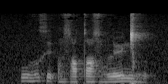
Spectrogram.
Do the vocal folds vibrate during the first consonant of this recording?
yes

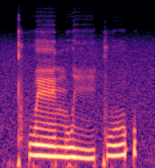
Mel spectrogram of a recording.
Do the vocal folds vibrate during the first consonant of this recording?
no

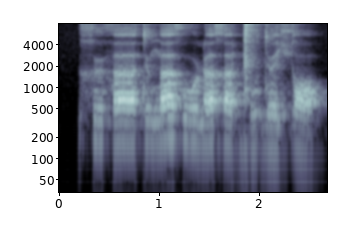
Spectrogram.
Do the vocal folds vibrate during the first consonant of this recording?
no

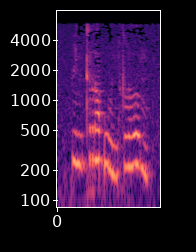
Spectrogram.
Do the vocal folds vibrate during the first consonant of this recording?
no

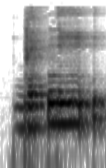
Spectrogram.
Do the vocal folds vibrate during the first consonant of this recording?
yes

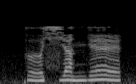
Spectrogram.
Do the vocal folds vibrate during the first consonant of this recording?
no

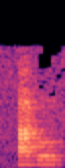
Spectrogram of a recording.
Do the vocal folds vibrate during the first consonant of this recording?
yes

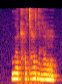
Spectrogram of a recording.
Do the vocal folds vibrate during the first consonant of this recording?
no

